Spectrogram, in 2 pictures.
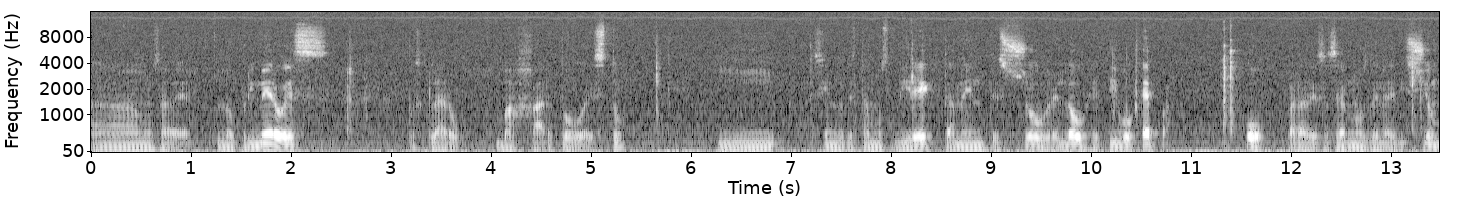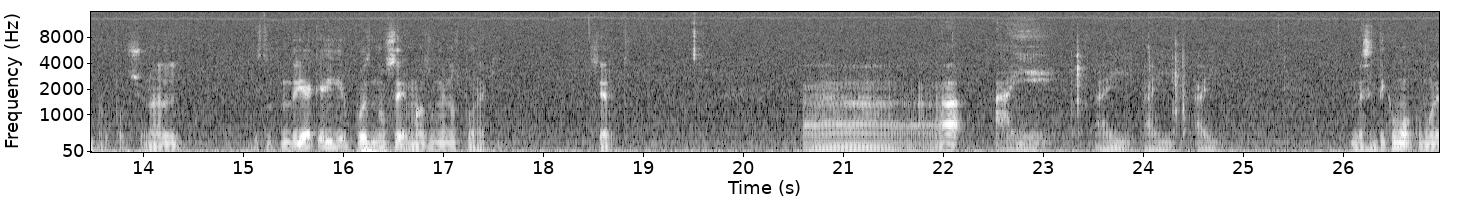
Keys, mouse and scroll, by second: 0.7 click, 2.1 b, 3.5-4.5 drag, 5.3-6.7 shift+drag, 7.7 g, 10.0 Escape, 10.8 o, 12.7 g, 21.5 click, 22.2-22.5 scroll down 2, 23.0 shift+click, 23.8 shift+Tab.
